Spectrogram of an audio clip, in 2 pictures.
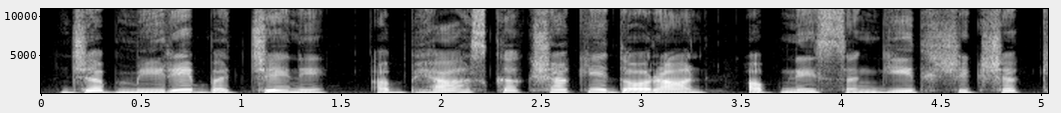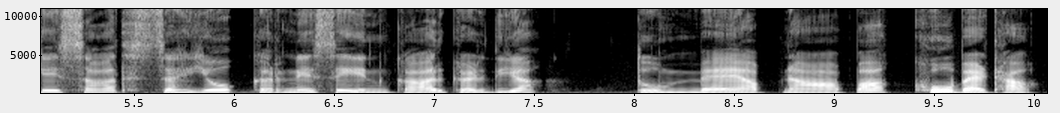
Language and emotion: Hindi, angry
